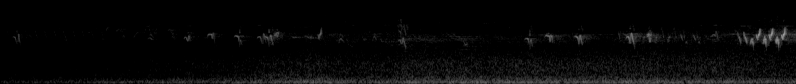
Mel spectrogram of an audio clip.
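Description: Birds chirping in short, high calls over a low, steady background rumble, the calls growing busier after the first second or so; a rapid run of chirps comes near the end.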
